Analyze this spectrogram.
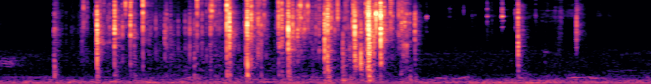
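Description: Thin clear plastic packet crinkling as a hand rummages in it and draws out a small toy: a dense run of crackles for about three seconds, then a few scattered crackles.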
